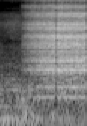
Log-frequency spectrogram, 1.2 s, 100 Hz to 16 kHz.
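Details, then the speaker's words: 2014 Honda Accord 2.4 L running: loud, rough grinding hiss from the belt drive; a stethoscope ruled out the alternator and fan, and it was traced to the worn tensioner pulley bearing, which was replaced. "the car having issue with the uh either the alternator making noise or the tensioners making noise so when the car is running it makes a really loud grinding noise"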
